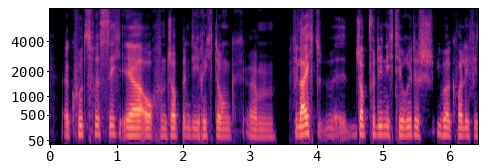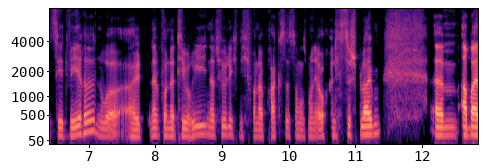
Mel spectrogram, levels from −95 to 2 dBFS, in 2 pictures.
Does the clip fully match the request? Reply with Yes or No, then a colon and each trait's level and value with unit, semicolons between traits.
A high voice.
No: low, 130 Hz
